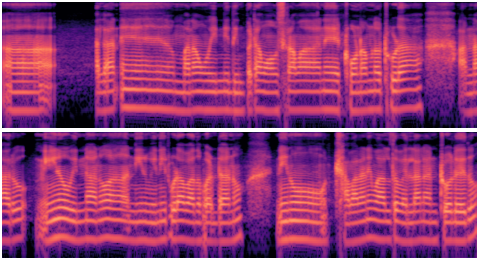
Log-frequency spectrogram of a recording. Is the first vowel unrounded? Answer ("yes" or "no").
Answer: yes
